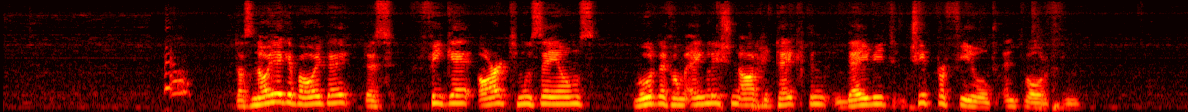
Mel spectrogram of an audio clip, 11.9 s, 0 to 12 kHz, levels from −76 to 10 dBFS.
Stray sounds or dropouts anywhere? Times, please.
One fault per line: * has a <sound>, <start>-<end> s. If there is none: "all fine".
* has a bark, 1.6-1.9 s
